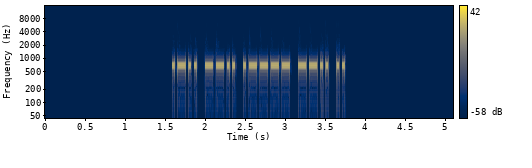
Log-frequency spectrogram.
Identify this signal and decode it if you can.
Morse code, heard as a keyed tone, about 34 wpm, 700 Hz. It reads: LZ1ZI
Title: DXCC-100 Call Signs - 5 Characters - 35wpm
